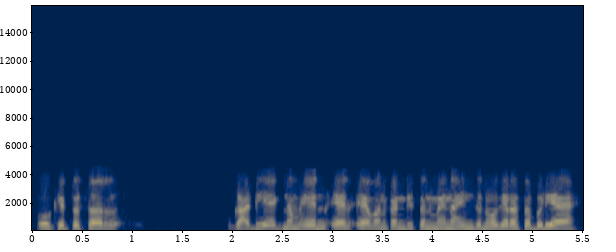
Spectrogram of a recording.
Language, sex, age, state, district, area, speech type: Hindi, male, 18-30, Rajasthan, Nagaur, rural, conversation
